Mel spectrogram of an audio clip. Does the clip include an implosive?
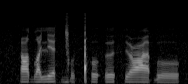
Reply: yes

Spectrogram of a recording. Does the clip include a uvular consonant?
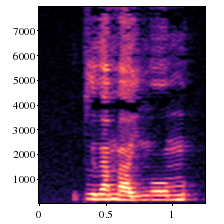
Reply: no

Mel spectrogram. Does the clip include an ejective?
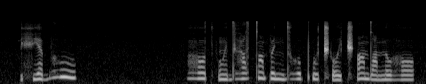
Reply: yes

